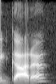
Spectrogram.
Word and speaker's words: gotta: i have got to or you might hear native speakers say i gotta we often drop this v sound but we should use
